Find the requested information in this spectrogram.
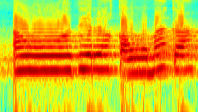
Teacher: یعنی را ساکن سے پہلے کسرہ ہو تو را کو باریک پڑھتے ہیں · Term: را کی ترقیق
